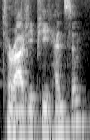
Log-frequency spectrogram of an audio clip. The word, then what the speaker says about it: Taraji P. Henson: Taraji P. Henson.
